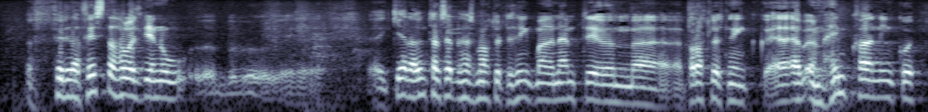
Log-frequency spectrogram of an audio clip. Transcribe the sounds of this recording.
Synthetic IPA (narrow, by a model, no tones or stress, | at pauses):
fɪɾɪɾ̥θaðfɪr̥st̪aθawvɛlt̪ɪjɛnu | cɛːɾaðʏnt̪ʰalsɛp̚nmθas̬ɛmawht̪ʏɾ̥t̪ɪθiŋkmaːðʏnɛmt̪ɪʏmpɾɔht̪lʏht̪niŋkɛ̰ðʏmhejmkʰvaðniŋkʏ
